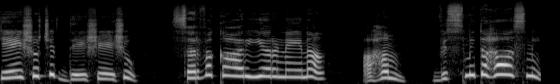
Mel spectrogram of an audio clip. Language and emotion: Sanskrit, surprised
